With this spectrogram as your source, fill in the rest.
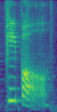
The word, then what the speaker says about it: people: is the issue take people the L is often deleted it's very common so in this case feel the tongue tip touch all the way to the roof people into the vowel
